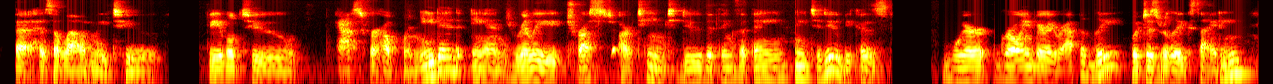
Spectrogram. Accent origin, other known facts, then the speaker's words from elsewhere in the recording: Pomeroy, Iowa, United States; also born or lived in Bondurant, Iowa; I grew up on a farm outside of a very tiny town in northwest Iowa called Pomeroy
